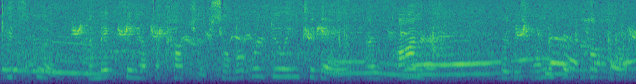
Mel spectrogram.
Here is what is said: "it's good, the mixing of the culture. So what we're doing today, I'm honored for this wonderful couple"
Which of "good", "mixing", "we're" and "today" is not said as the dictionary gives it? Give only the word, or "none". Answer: mixing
